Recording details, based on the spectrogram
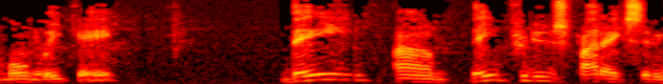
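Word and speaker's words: Mölnlycke: Jim pronounces it Monlique.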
